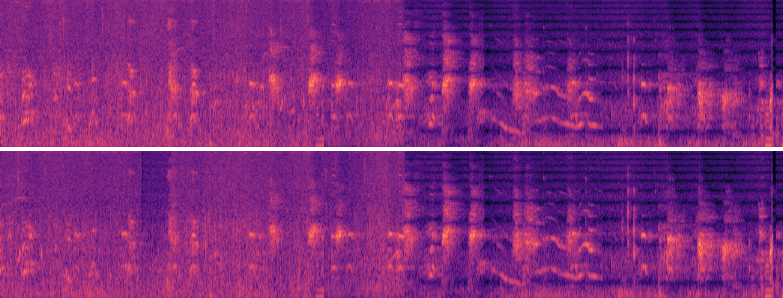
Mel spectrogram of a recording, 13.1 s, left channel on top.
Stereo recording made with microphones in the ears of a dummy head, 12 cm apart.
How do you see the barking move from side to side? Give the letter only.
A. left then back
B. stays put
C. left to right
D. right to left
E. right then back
C.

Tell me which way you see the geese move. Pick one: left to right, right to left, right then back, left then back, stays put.
stays put.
